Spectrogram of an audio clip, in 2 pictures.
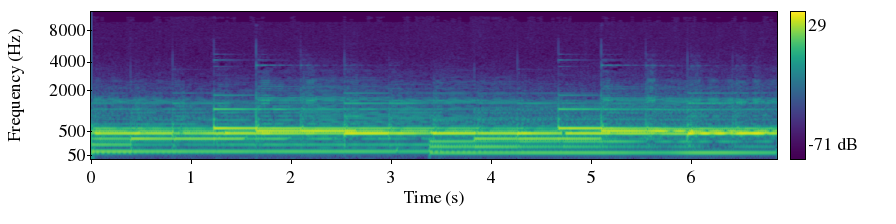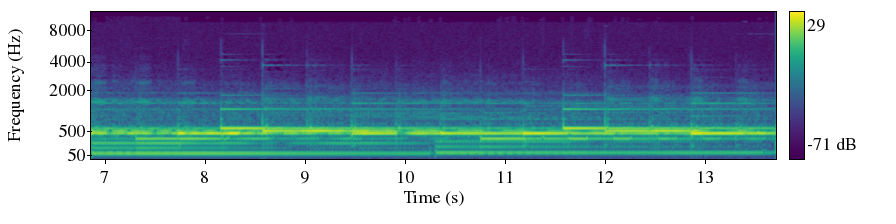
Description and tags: rhodes loop 1
This is a 70 BPM, 4-bar loop played on a Rhodes Mark II electric piano. Recorded directly from the piano into a Roland Space Echo into a Zoom H4. Trimmed using Spark XL to create a seamless loop.
echo, keyboard, loop, piano, rhodes, sadness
